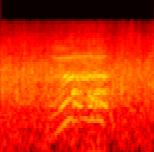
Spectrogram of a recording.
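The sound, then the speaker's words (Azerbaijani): Audience applause, a steady dense wash of clapping that swells slightly in the middle, with a voice briefly speaking over it. “Təşəkkür! Alqışlarınıza qurban!”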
